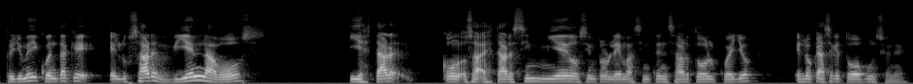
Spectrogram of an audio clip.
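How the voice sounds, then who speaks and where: A man's voice: medium pitch, moderate pace. A man who teaches singing and voice, explaining vocal technique in a casual interview.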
